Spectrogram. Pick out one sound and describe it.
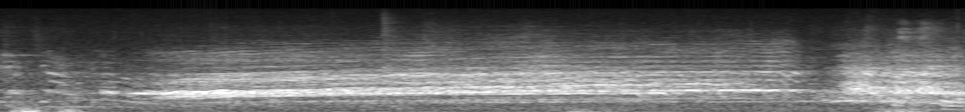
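A group of young men chant together in a huddle outdoors.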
